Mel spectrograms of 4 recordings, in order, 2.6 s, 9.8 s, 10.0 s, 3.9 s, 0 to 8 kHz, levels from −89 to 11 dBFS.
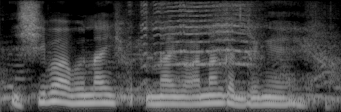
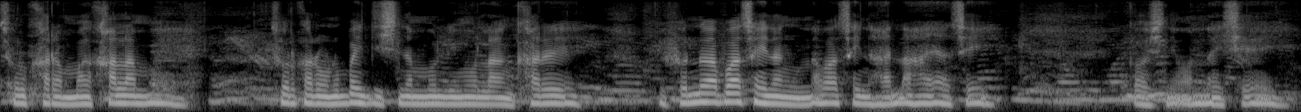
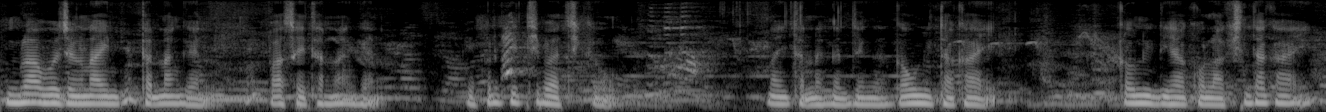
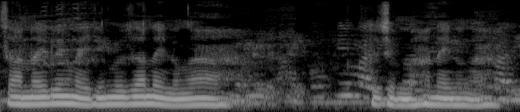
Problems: low volume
